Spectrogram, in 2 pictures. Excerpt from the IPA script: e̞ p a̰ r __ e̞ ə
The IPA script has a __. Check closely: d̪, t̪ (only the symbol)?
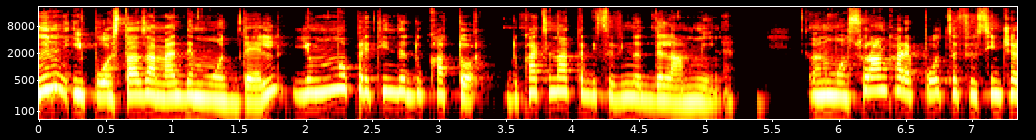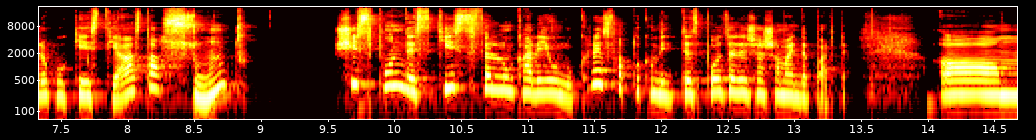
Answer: t̪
